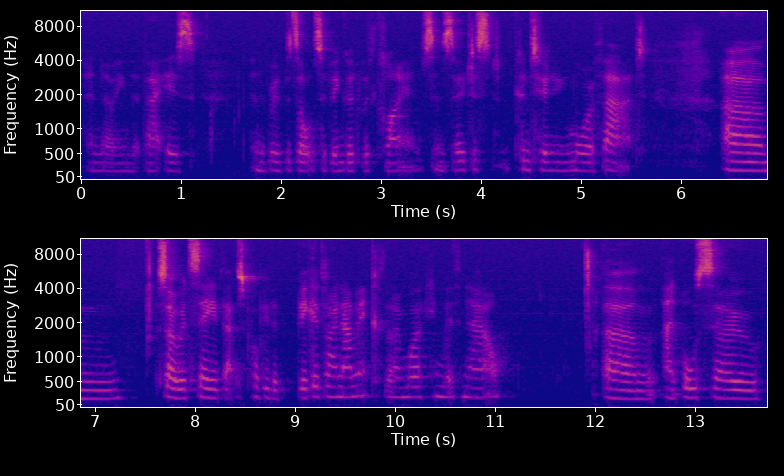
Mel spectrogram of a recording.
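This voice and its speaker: Gravelly low-voiced woman, reflective. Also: darkish tone, rough recording. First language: English. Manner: thoughtful, unhurried, many pauses and fillers. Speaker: podcast guest. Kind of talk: reflective casual conversation.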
